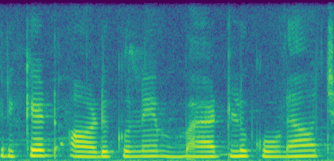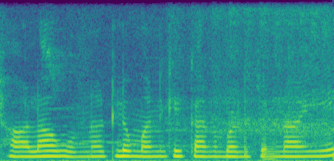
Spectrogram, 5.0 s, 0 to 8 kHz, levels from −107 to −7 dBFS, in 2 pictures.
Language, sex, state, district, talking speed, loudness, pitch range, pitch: Telugu, female, Andhra Pradesh, Anantapur, 95 wpm, -17 LUFS, 245-265 Hz, 250 Hz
